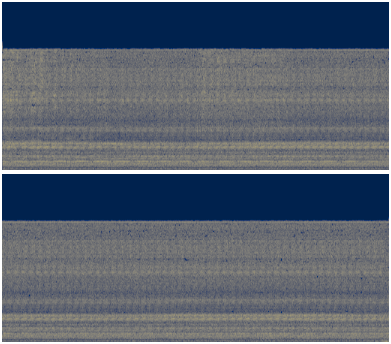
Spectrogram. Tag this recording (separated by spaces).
buzzing droning electronic hum machine vcr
